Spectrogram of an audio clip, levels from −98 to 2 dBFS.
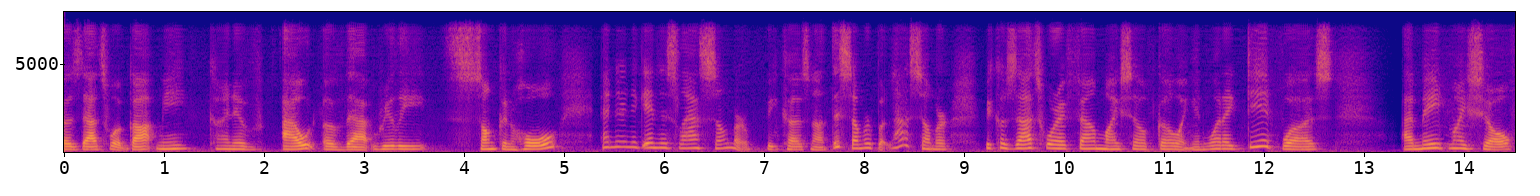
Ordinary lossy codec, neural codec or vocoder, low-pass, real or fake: Opus, 64 kbps; codec, 16 kHz, about 1 kbps, DyCAST, with the encoder's durations; 7.2 kHz; fake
